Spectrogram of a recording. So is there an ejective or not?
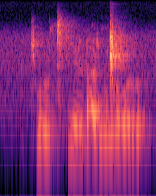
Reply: yes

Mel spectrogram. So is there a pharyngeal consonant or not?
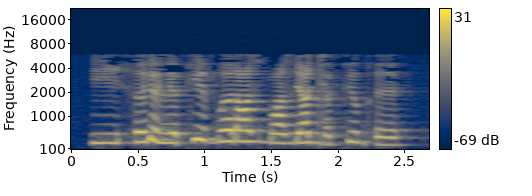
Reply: no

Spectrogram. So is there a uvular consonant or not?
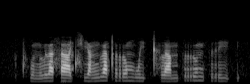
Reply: no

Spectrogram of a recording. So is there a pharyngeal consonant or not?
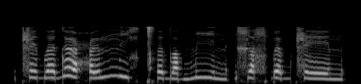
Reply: yes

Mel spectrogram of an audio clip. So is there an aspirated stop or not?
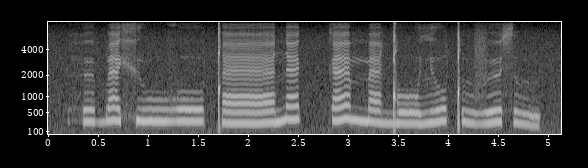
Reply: no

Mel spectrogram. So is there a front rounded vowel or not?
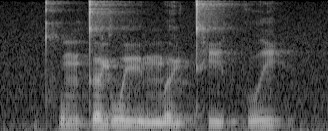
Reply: yes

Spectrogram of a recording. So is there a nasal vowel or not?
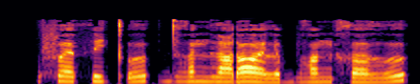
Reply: no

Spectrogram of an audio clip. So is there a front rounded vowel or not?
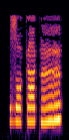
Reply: yes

